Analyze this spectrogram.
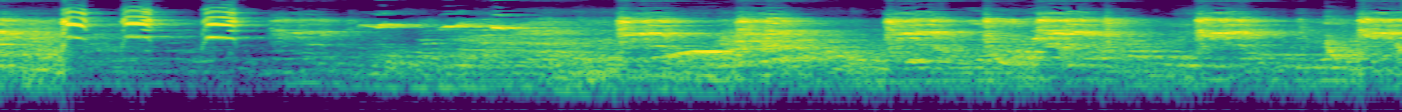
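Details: Parrots at an indoor parrot house in Gdańsk, Poland: three sharp, nasal squawks in quick succession, then a steady jumble of harsh chatter and screeches from several birds in an echoing room.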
